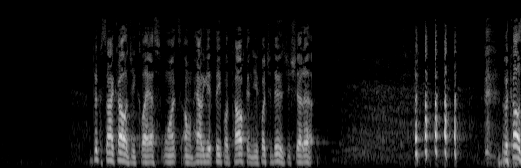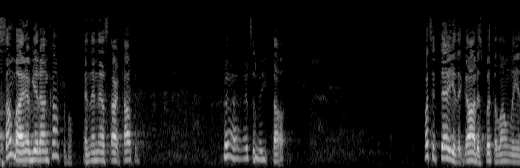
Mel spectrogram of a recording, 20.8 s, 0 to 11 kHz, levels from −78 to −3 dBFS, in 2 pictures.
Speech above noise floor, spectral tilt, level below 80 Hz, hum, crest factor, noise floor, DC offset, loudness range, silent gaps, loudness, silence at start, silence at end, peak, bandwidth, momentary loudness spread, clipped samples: 50 dB; -7 dB/octave; -70 dBFS; none; 22 dB; -76 dBFS; under 0.1%; 11 LU; none; -26 LUFS; 1.9 s; 0 s; -6 dBFS; 7.8 kHz; 15 LU; under 0.1%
